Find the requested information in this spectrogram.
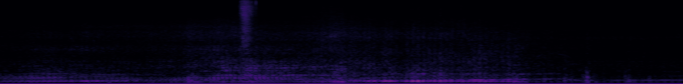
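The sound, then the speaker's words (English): Faint engine drone of motorcycles passing by outside, a low rumbling hum that swells and shifts in pitch, with no voices. “I won't compete with the motorcycles.”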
